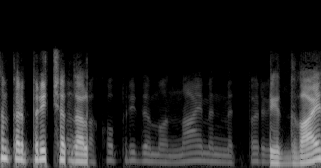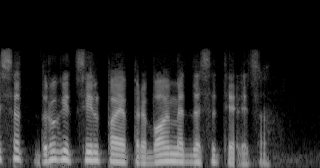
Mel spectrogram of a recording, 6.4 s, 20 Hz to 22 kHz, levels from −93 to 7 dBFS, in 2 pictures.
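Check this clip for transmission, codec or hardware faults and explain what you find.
Three kinds of fault turn up in this speech clip: a wireless microphone squelch dropout, three short lost AMR speech frames, and a long stretch where the level collapses in a way that points to one channel inverted.

From 0.44 to 0.55 s there is a wireless microphone squelch dropout. The analogue FM radio link from the microphone fades far enough that the receiver's squelch closes and mutes its output. Hiss rises briefly, the sound then drops into a hole of near silence for about 85 ms, and the audio comes back as the squelch reopens.

Lost AMR speech frames occur at 0.65 to 0.76 s, 3.62 to 3.67 s and 5.55 to 5.63 s. Radio errors corrupted coded frames, so the AMR-WB decoder, running at 12.65 kbit/s, filled each gap by reusing the previous pitch and vocal tract settings at reduced gain. Each event is heard as a short dip or warble, which fits a single 20 ms frame being concealed, and the speech recovers slightly weak or rough for a moment afterwards.

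From 0.88 to 2.71 s the level drops by about 28 dB and what remains sounds faint, with the centred content largely gone. The likely cause is one channel inverted: one stereo channel has reversed polarity, so when the two are summed to mono, everything common to both cancels. Only the small difference between the channels survives, which is why the speech does not disappear entirely.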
